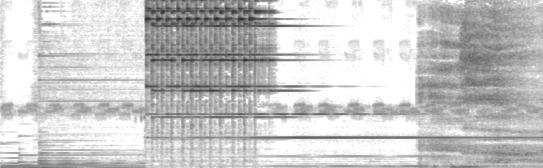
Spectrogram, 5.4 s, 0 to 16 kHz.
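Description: An old-fashioned telephone bell rings in a house on Beacon Hill, Boston, at 12:27 a.m. on 13 July 1907, in one loud, rapid rattling burst lasting about a second, set against sustained musical tones with no one speaking.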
